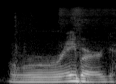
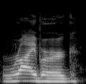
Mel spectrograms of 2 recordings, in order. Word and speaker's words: Rayberg: a confection well there's only one way to say rayberg not ryberg like some people say how the hell could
